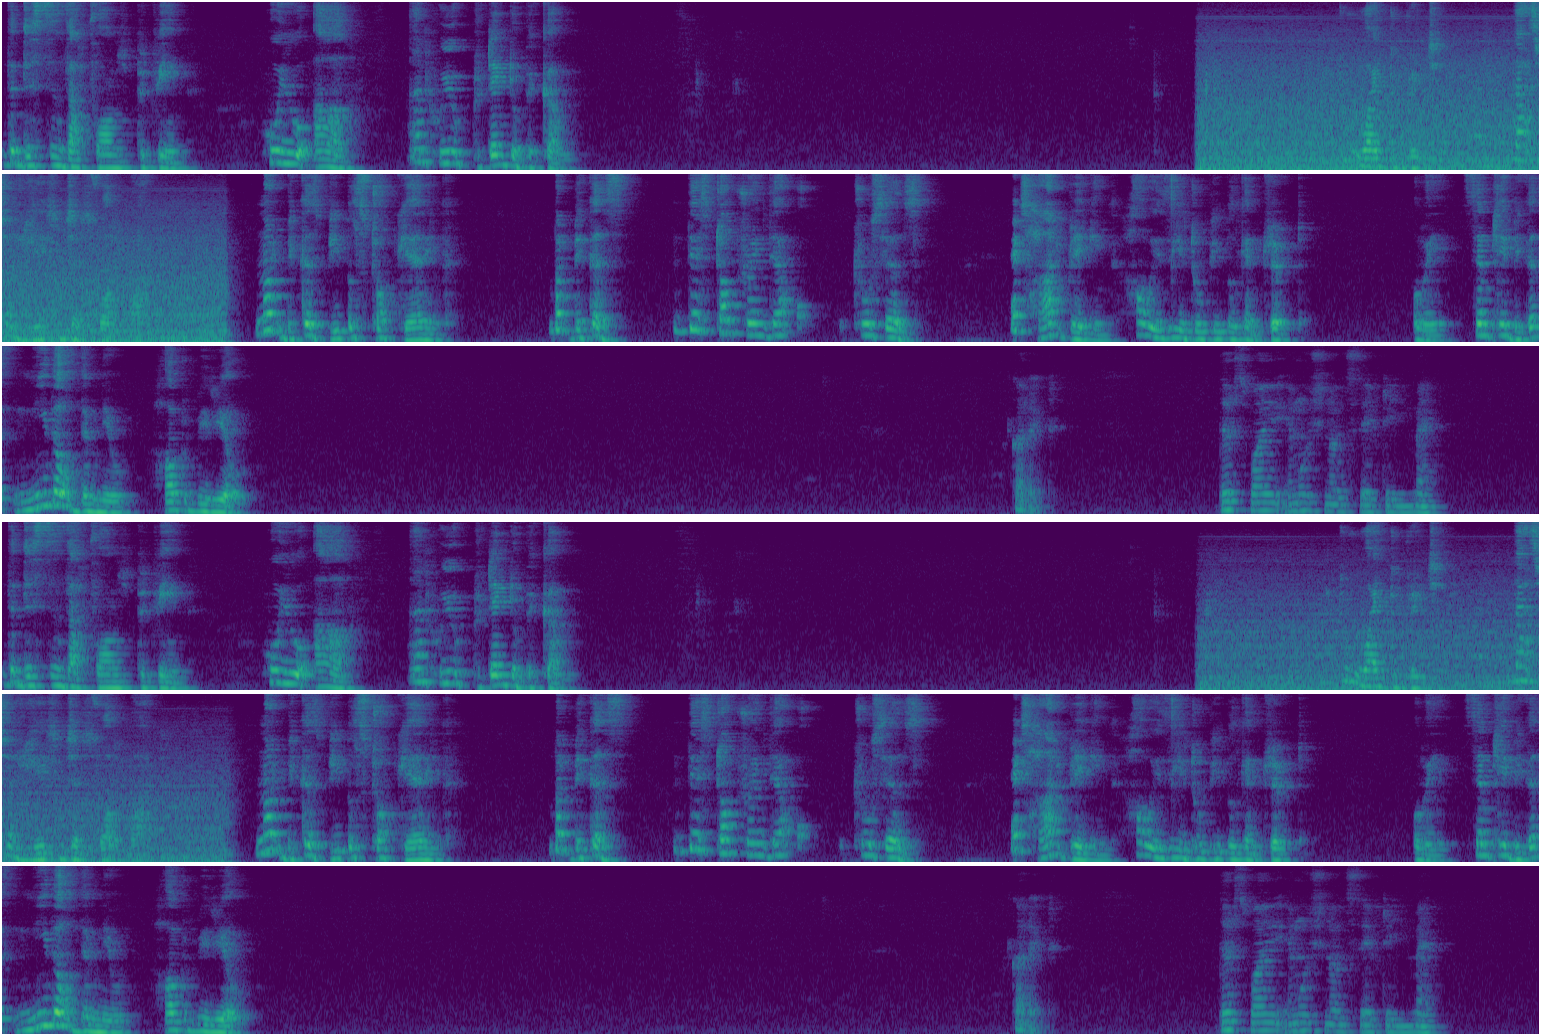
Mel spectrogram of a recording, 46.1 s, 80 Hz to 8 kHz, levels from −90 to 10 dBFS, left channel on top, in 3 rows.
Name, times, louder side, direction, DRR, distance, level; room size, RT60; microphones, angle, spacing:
voice 1, 0.0-1.8 2.6-3.5 4.1-5.7 13.4-14.4 15.1-16.9 17.9-19.9 20.8-21.6 22.1-23.4 23.9-24.5 25.5-28.2 29.5-32.0 32.4-33.1, left 1 dB, 30° left, -1 dB, 1.1 m, -31 dB
sound 1, 11.9-17.6, left 5 dB, 70° left, 0.4 m, -34 dB
voice 2, 42.9-45.0, equal, 5° left, -6 dB, 0.7 m, -40 dB
4.4 x 2.7 x 3.4 m, 0.38 s
head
